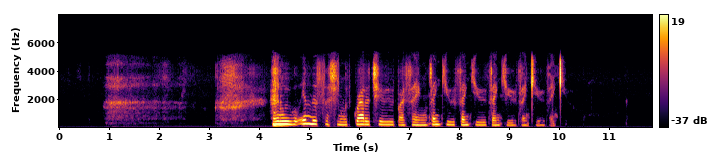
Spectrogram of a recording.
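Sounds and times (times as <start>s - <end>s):
deep breath at the close of a guided prayer session: 0.9s - 4.2s
speech: 5.0s - 10.1s.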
